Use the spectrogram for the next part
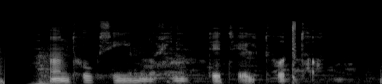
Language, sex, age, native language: Icelandic, male, 14, Icelandic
